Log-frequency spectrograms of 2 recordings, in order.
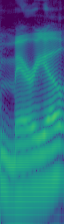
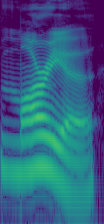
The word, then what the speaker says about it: Mario: that coffee it's like when people mispronounce like mario to me that bugs me like some people will say mario it's like oh no it's mario that that one upsets me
